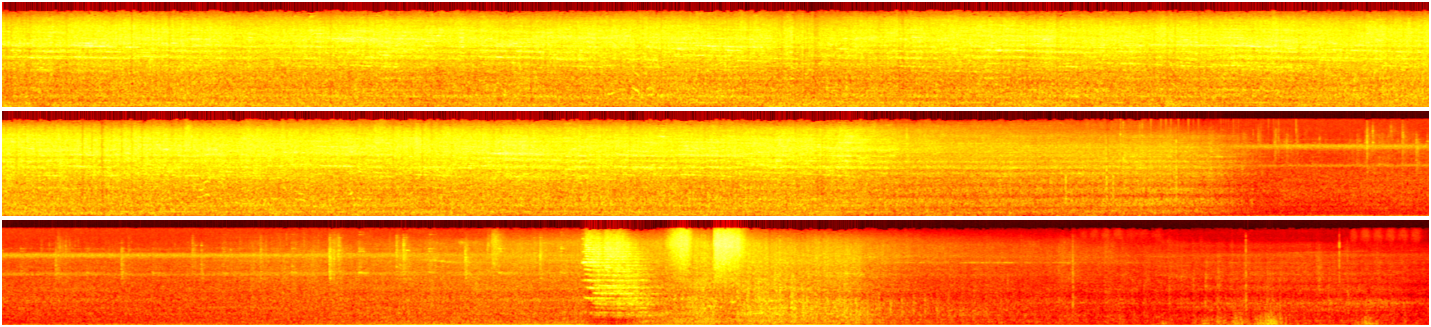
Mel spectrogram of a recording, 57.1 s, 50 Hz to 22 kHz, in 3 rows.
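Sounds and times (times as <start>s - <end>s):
diesel locomotive engine rumble: 0.0s - 57.0s
train rumble and rolling noise: 0.0s - 57.0s
train horn: 45.8s - 47.2s.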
